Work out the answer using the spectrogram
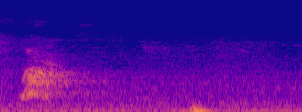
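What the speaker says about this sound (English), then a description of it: "Golden Retriever. Good morning. Hi, Good morning, dog." A Golden Retriever gives two short, faint barks about a second apart, each standing out from a quiet indoor background.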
